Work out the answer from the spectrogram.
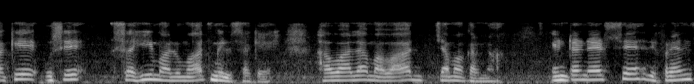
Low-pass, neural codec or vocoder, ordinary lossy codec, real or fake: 7.2 kHz; none; Opus, 16 kbps; real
